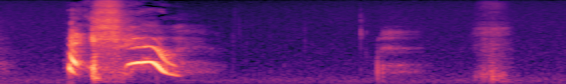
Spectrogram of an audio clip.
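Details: Adult with a cold having fits of loud sneezes: a sharp inhalation and a loud, strong voiced sneeze, followed by two faint breaths.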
